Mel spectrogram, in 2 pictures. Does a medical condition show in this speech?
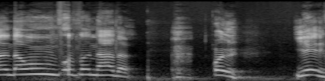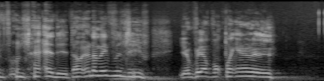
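Yes: cerebral palsy; speech not normal.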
